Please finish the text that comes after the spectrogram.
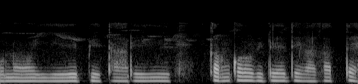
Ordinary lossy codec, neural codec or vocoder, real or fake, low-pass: AAC, 32 kbps; none; real; 7.2 kHz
